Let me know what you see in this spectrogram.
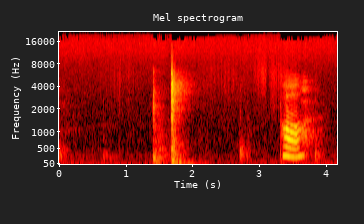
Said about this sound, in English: I opened the door for him.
